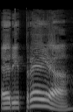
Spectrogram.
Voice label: "eritrea", id; gcompris-data; geography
